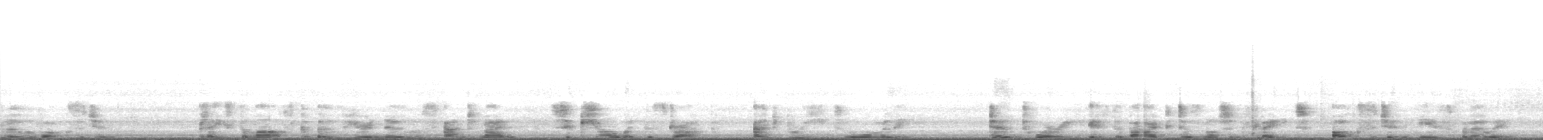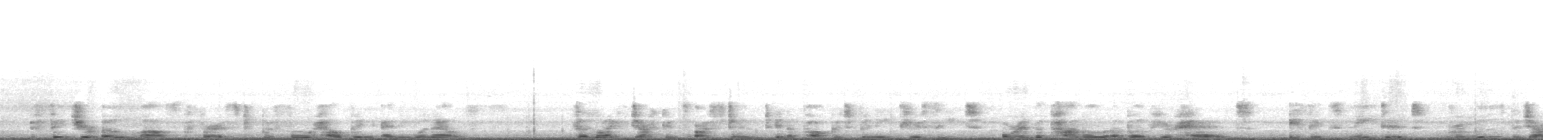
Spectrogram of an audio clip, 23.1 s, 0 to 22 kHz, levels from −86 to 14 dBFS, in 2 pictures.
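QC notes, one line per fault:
No faults heard anywhere in the clip.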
